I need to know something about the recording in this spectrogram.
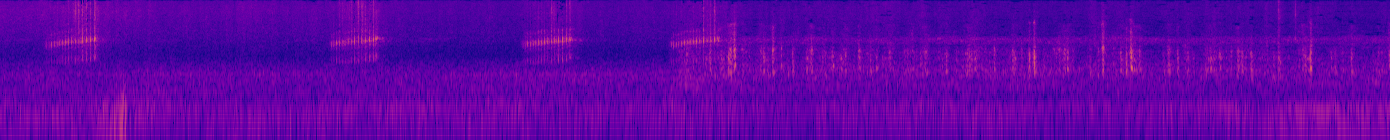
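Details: Frogs calling in Michigan: short rising chirps repeat about every two seconds for the first seven seconds, then give way to a denser mixed chorus of clicks and short notes over a steady low background hum.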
